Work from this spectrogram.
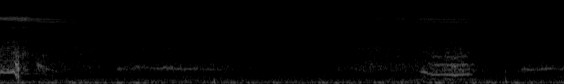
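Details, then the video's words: Pet dog snoring softly while asleep, two drawn-out, hissy breaths about three seconds apart, each ending in a faint whistling tone, over a quiet indoor background. "Snoring Dog"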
